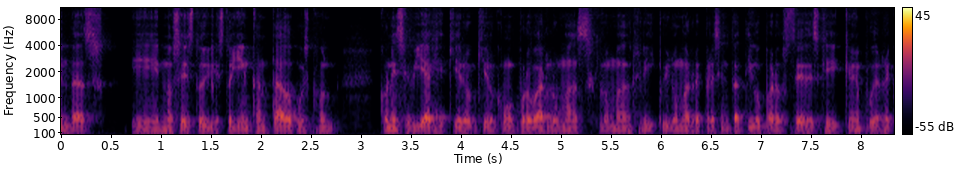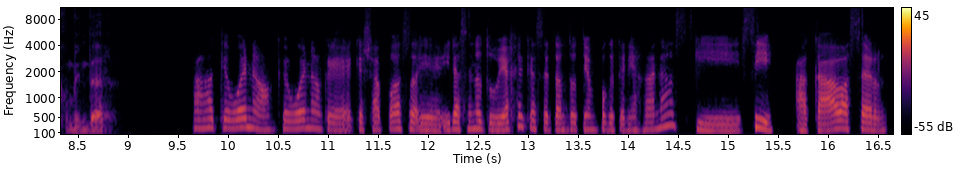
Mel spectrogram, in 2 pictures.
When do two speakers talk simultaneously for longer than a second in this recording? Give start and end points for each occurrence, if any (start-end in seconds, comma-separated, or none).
none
